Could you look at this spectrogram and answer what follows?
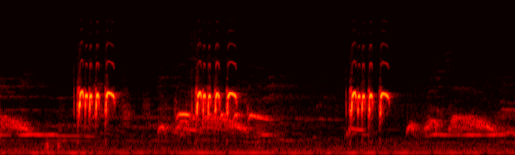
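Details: Local zebra dove tutor song meant to prompt other doves to sing: three quick phrases of staccato, ringing coo notes, separated by softer, lower warbling murmurs.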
